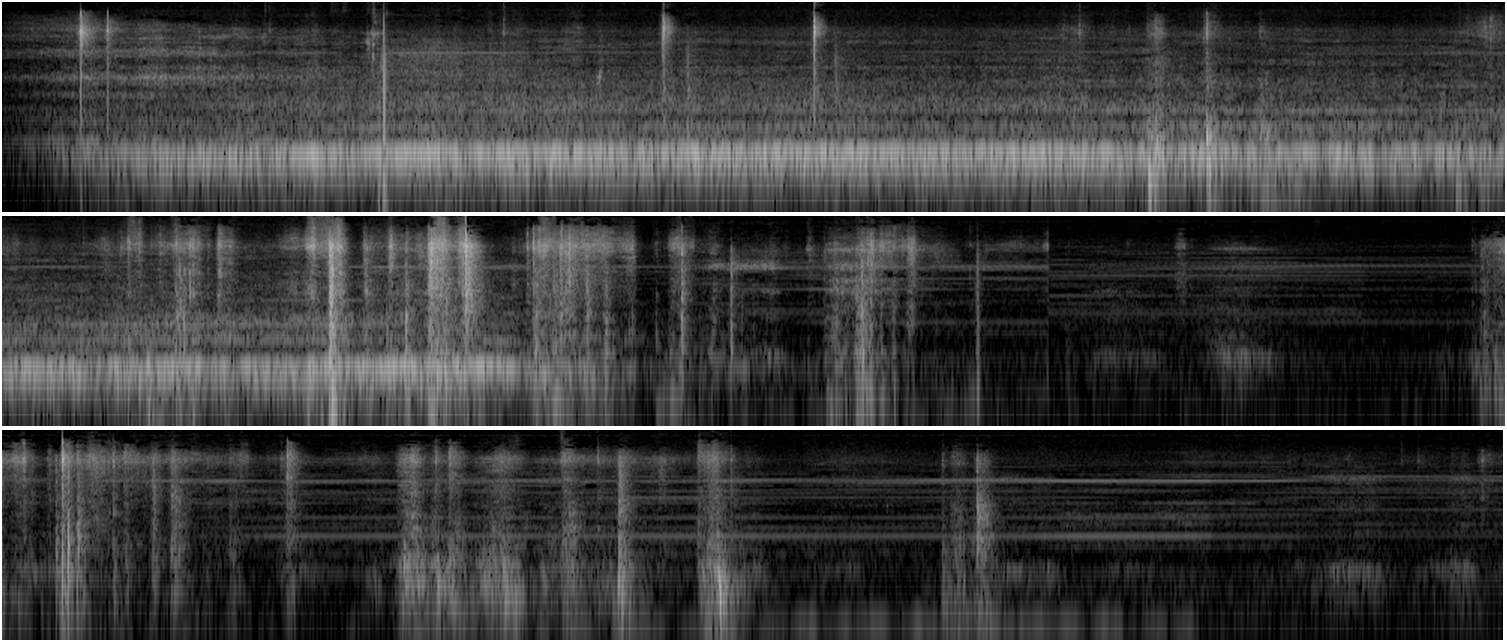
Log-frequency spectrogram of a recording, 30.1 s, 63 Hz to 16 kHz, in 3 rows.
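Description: A steady low buzz with scattered clicks for about the first 14 seconds, then stops. After that come short clicks and rustles of hands handling cable connectors and a paper leaflet, with a quiet gap in the middle.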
